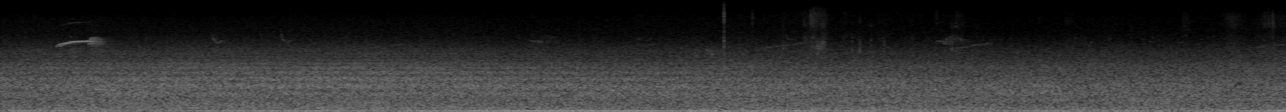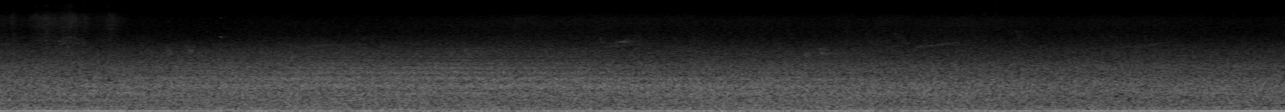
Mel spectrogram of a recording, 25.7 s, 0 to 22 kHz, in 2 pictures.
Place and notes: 馬山三角堡, Jinsha Township - wind and the tree
Birds singing, wind and the tree
Zoom H2n MS +XY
